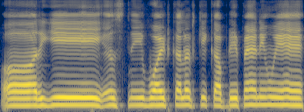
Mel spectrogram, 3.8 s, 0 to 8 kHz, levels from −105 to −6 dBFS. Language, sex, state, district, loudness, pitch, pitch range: Hindi, female, Haryana, Rohtak, -12 LUFS, 195 Hz, 190-200 Hz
